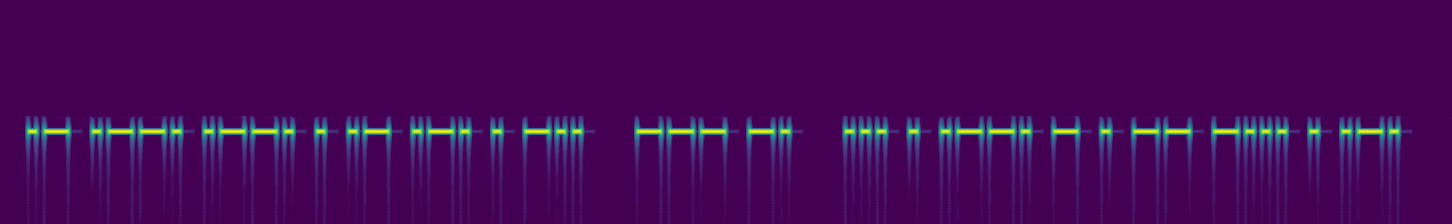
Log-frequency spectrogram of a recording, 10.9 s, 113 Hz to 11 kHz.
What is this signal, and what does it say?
Morse code, heard as a keyed tone, about 20 wpm, 750 Hz. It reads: APPEARED ON SEPTEMBER
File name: Archive / 20 WPM / 20WPM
